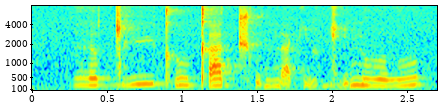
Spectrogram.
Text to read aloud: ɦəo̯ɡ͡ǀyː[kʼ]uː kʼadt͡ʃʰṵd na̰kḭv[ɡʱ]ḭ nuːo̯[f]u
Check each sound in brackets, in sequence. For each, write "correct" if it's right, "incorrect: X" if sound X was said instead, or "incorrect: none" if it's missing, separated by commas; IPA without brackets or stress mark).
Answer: correct, correct, incorrect: v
